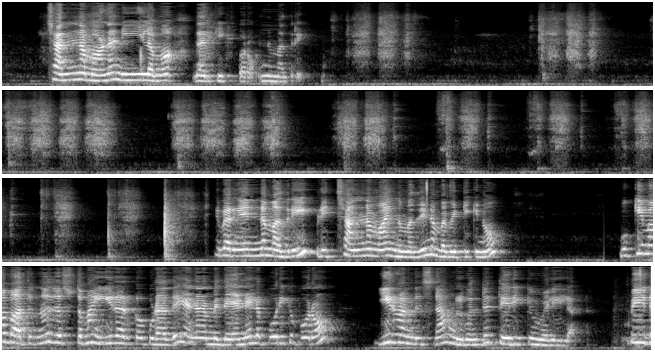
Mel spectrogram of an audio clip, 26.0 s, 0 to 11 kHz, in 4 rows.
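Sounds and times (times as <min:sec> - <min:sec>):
knife cutting on wooden board: 0:03.2 - 0:04.2, 0:05.3 - 0:15.1.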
